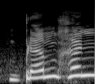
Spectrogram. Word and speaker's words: ব্রহ্মণ: ব্রহ্মণ ভাস্বতে, নয়ের নিচে খেয়াল করে দেখুন ছোট্ট একটা দাগ আছে, হসন্ত আছে, তো এখানে নয়ের কিন্তু পূর্ণ উচ্চারণ হবে না, ব্রহ্মণ, ব্রহ্মণ কেউ বলবেন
